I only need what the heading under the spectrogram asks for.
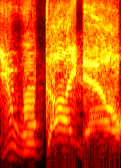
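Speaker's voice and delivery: loud, growling, threatening creature voice. A game master voices a Wookiee speaking to the player Zop; growling Wookiee voice. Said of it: "and then the Wookiee growls".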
